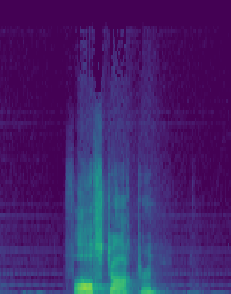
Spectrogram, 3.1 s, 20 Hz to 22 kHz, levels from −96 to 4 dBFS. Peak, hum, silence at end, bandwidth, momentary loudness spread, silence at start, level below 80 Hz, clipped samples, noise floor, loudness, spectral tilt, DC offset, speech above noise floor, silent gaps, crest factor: -10 dBFS; 60 Hz at -60 dBFS; 0.95 s; 14 kHz; 15 LU; 1 s; -62 dBFS; under 0.1%; -58 dBFS; -25 LUFS; -4.5 dB/octave; under 0.1%; 34 dB; none; 20 dB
